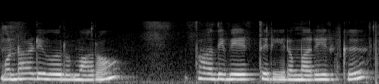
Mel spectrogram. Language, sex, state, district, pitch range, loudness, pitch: Tamil, female, Tamil Nadu, Nilgiris, 230-255 Hz, -13 LUFS, 235 Hz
